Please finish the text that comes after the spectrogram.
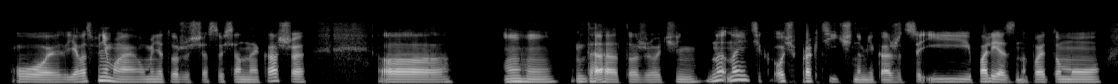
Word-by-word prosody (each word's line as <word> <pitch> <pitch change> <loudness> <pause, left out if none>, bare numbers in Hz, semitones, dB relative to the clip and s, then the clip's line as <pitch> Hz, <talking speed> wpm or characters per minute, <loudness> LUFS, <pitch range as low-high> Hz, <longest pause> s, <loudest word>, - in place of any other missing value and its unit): Ой, 115 -2 +1
я 115 +1 0
вас 135 +2 -1
понимаю, 120 -10 +2
у - - -6
меня 120 +1 -3
тоже 115 -2 -5
щас 115 +2 -6
овсяная 115 -2 -3
каша, 125 -4 +2 0.7
а. 115 -1 +4 0.5
Мгм. 125 -2 0
Да, 120 -3 +4
тоже 110 -1 -6
очень. 115 +2 -7
Но, 195 +5 +2
знаете, 205 0 +1
очень 150 - -1
практично, 130 -5 -1
мне 110 0 -5
кажется, 105 +1 -2
и 130 -1 -4
полезно. 120 -5 +3
Поэтому 115 0 0
120 Hz, 130 wpm, -24 LUFS, 115-130 Hz, 0.7 s, а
